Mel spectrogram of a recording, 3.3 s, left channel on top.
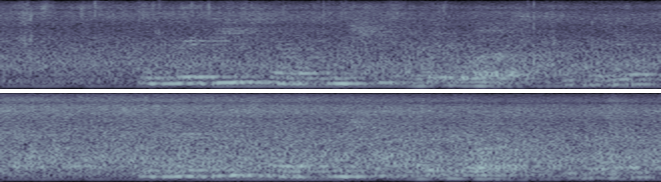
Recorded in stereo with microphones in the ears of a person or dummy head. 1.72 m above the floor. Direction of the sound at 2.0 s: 25° right (ahead or behind).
